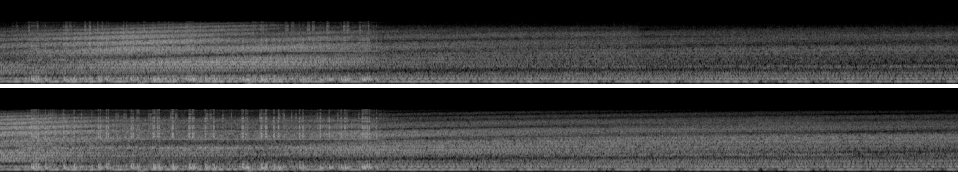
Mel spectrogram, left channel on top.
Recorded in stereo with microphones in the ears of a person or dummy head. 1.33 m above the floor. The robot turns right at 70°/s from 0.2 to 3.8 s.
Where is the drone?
45° right (ahead or behind).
